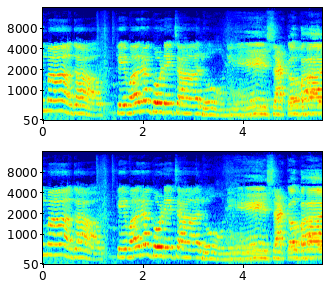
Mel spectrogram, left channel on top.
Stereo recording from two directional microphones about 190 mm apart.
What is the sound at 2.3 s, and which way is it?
Speech, 10° left (ahead or behind).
